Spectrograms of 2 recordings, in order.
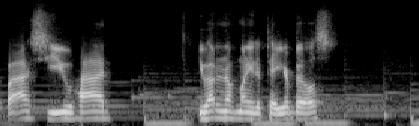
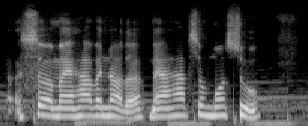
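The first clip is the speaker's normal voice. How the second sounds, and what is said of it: Odd put-on accent, Dobby-like voice. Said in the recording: “What the fuck was that accent? ... This man turned into Dobby.”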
